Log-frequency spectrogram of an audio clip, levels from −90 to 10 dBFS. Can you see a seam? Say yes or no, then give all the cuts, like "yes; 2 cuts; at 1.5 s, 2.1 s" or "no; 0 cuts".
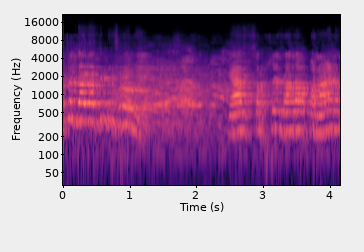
no; 0 cuts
